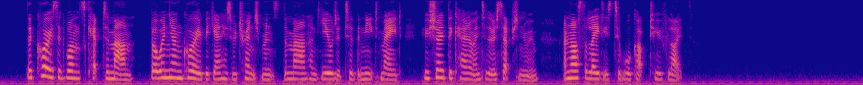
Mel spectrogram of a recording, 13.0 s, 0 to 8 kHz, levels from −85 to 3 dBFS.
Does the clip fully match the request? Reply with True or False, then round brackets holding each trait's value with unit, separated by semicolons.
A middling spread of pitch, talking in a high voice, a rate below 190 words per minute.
True (3.4 semitones; 215 Hz; 180 wpm)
